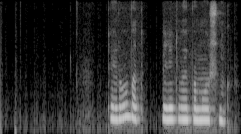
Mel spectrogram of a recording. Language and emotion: Russian, sad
